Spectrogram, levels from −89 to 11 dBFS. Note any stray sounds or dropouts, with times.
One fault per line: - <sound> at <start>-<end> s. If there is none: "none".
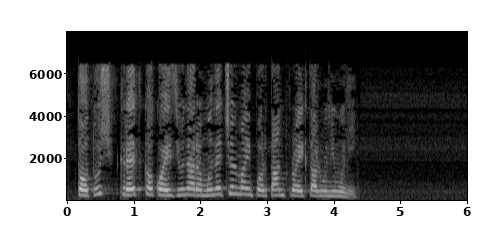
none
